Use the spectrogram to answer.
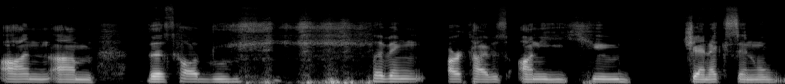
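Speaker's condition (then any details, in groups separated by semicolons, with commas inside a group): Stuttering; not stuttering much during this interview; little stuttering currently; prolonged sounds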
